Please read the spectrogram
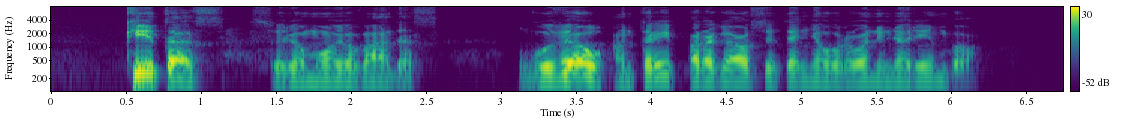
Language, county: Lithuanian, Vilnius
